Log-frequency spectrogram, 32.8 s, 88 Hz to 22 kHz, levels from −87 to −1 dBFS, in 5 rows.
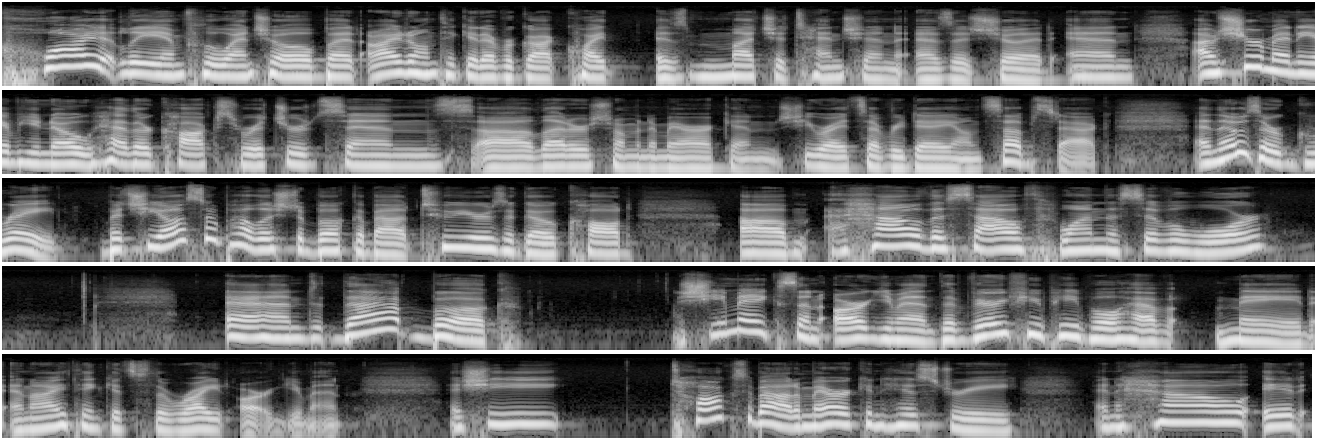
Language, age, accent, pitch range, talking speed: English, 50-69, American, 155-210 Hz, 165 wpm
